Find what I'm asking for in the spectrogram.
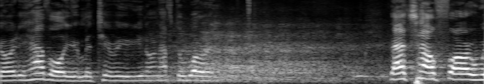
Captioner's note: audience laughing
